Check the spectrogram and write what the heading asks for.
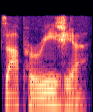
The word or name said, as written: Zaporizhzhya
